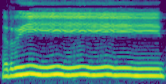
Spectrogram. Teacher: Ra baca dengan baris bawah, kena baca dengan nipis, senyum. Rin. Tarqiq nama dia.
